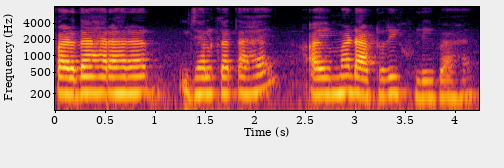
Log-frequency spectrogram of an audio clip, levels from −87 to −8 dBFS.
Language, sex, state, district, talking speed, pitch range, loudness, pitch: Bhojpuri, female, Uttar Pradesh, Ghazipur, 140 wpm, 195-205 Hz, -19 LUFS, 200 Hz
